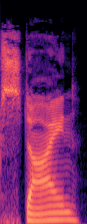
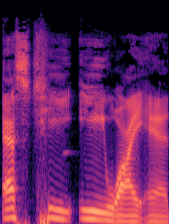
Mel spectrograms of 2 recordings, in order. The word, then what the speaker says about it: Steyn: And Stein is Steyn. It's kind of weird how it's spelled.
